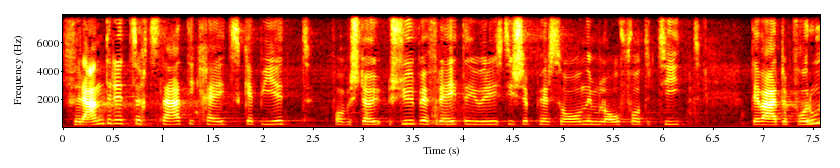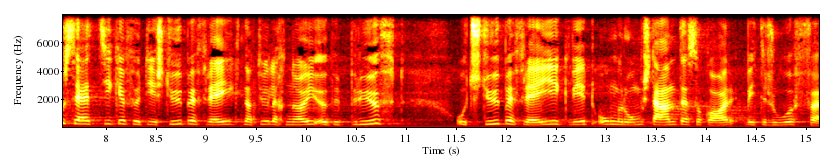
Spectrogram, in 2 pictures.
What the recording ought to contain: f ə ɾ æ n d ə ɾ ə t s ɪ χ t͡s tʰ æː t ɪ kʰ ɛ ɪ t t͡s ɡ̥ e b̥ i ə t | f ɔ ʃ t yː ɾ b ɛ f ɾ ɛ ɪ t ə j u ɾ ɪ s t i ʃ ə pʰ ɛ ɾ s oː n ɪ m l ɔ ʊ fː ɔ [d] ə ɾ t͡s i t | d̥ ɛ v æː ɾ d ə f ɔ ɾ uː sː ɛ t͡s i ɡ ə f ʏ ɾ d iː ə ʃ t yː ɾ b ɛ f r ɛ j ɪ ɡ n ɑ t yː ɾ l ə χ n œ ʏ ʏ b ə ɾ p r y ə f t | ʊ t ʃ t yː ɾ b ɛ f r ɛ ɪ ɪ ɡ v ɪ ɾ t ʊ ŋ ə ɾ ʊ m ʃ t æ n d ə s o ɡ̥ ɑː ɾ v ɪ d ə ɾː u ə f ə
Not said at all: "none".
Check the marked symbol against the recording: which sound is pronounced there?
d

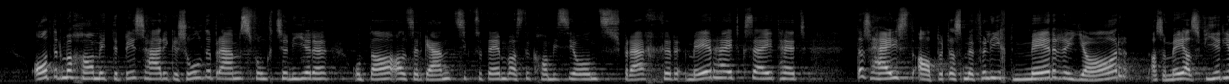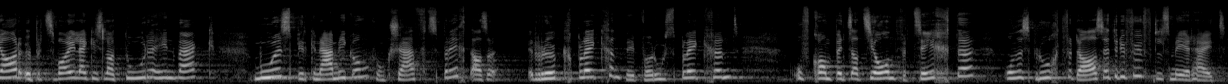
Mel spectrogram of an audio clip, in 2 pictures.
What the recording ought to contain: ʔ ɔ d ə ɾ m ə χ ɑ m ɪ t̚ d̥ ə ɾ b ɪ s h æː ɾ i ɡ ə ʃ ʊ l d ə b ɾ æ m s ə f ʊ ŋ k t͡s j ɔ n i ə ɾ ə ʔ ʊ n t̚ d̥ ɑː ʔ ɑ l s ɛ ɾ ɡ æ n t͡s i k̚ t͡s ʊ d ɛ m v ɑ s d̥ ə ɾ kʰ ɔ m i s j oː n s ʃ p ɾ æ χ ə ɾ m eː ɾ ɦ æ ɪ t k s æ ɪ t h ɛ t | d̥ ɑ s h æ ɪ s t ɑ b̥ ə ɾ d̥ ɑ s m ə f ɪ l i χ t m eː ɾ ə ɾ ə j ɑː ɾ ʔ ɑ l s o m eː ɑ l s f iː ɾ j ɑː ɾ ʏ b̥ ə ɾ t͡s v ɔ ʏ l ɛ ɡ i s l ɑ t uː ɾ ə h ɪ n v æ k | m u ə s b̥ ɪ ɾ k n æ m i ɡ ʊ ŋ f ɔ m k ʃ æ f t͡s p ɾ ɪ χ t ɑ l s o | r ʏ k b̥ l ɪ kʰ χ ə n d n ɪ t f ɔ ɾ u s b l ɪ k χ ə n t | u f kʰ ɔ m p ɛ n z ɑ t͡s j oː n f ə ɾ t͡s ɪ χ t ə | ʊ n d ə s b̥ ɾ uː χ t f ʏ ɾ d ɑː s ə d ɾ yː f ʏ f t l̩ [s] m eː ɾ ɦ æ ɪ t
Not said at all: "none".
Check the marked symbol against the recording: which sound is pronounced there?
s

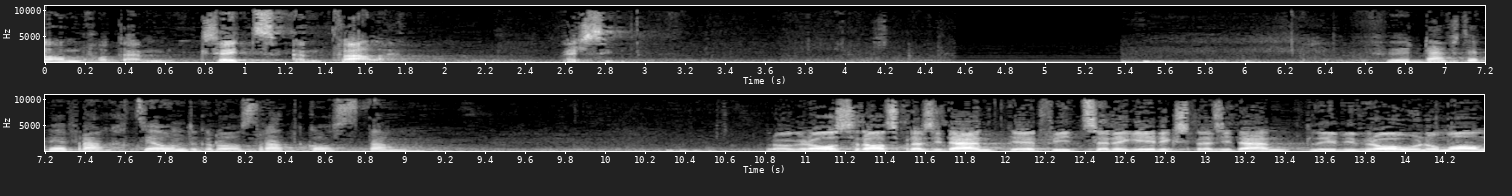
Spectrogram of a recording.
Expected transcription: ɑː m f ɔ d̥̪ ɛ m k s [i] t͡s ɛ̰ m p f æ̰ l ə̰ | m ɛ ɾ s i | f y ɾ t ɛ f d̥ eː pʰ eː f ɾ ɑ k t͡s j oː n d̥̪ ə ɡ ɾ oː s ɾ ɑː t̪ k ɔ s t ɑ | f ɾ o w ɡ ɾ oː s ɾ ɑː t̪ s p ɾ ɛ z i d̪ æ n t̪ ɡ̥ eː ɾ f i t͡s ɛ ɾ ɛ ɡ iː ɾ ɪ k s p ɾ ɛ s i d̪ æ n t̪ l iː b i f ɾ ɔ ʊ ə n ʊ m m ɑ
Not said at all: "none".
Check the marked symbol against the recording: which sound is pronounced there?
ɛ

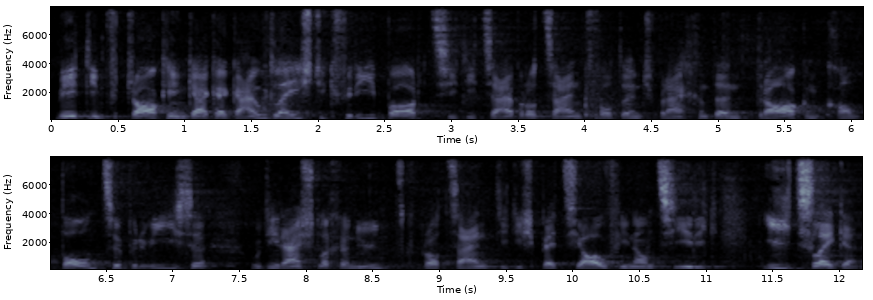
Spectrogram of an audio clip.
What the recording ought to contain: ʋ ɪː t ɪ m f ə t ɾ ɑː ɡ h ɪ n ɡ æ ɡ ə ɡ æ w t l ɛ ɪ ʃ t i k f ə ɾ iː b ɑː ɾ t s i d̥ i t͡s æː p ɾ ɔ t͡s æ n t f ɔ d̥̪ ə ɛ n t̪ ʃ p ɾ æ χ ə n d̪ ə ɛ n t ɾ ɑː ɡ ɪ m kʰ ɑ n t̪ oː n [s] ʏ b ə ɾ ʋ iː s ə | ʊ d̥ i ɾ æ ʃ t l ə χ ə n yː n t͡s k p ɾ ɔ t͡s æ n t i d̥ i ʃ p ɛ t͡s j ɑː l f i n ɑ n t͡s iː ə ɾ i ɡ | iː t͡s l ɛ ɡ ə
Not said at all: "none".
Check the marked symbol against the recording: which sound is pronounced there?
t͡s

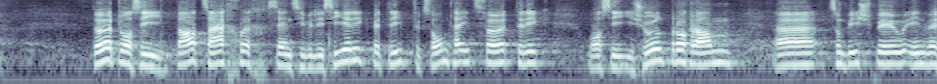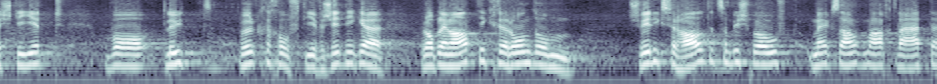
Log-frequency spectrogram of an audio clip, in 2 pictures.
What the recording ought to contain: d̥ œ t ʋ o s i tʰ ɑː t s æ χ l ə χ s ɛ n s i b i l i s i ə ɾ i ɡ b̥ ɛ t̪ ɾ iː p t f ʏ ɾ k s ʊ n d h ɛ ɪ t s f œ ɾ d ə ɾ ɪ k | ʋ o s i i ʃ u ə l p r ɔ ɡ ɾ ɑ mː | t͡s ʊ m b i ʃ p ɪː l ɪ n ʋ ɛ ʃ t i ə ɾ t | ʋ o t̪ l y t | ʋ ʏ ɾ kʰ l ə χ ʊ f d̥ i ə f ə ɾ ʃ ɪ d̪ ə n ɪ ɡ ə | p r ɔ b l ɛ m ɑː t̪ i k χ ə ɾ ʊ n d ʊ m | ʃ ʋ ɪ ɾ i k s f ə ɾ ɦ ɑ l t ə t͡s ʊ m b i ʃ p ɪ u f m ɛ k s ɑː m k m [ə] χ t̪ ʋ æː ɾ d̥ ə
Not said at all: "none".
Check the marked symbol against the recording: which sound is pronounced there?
ɑ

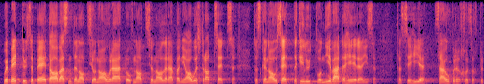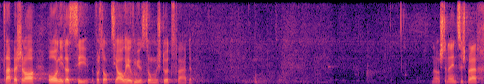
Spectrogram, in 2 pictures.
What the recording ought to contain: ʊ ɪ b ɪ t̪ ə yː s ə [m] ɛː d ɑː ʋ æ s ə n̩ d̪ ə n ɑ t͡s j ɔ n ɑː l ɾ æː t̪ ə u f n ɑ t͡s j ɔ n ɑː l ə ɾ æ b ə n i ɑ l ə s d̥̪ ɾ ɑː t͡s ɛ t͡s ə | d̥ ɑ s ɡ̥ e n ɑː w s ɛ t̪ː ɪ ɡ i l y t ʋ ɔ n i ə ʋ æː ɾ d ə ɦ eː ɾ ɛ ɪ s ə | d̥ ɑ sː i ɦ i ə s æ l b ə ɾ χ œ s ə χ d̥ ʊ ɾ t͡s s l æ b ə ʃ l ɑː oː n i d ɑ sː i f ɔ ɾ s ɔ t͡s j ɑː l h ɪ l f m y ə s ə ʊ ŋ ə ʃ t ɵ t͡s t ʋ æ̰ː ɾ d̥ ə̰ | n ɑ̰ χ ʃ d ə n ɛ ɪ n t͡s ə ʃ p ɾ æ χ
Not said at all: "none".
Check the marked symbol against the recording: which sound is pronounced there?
b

